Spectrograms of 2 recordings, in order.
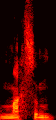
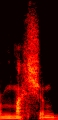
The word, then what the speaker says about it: Masham: just behind Mass place called massam or masham or depending on how you want to pronounce it um so I take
